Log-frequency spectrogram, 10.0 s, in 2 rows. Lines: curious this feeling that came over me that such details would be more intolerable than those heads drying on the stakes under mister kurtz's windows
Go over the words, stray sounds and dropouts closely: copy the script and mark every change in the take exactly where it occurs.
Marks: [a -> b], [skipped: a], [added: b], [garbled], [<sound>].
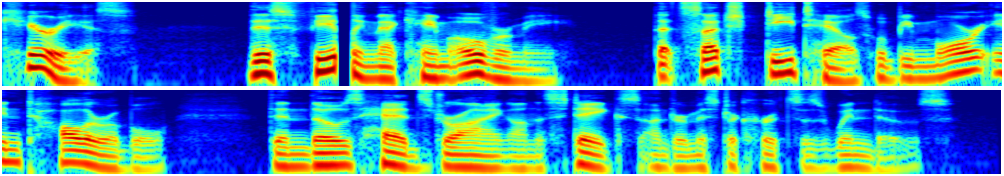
curious this feeling [dropout] that came over me that such details would be more intolerable than those heads drying on the stakes under mister kurtz's windows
